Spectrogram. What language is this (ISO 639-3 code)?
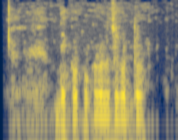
ben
